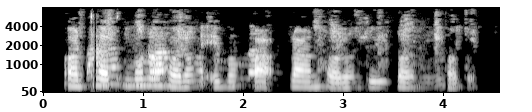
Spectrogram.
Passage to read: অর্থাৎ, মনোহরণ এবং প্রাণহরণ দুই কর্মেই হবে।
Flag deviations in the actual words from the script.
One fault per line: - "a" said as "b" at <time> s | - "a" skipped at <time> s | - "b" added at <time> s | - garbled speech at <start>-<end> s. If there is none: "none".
none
